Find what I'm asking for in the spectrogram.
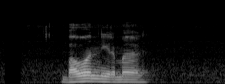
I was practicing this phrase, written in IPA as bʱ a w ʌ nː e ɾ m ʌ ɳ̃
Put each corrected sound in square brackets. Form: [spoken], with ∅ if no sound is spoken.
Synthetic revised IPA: bʱ [ʌ] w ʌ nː [i] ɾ m [a] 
